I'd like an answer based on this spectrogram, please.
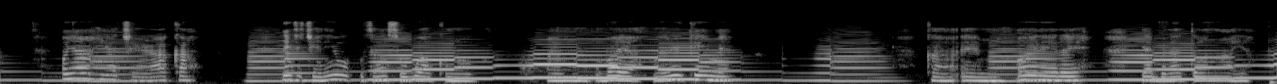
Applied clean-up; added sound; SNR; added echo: none; Wind instrument, woodwind instrument; -2 dB; none.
